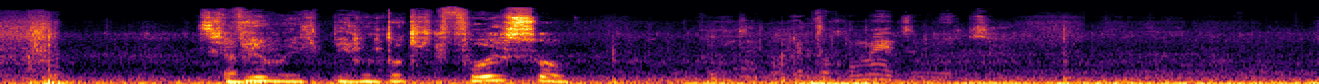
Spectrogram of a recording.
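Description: A young man speaks nearby.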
